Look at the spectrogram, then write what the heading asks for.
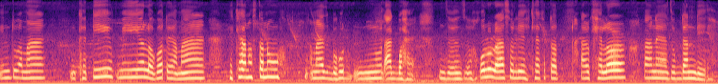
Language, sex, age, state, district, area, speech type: Assamese, female, 30-45, Assam, Dhemaji, rural, spontaneous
